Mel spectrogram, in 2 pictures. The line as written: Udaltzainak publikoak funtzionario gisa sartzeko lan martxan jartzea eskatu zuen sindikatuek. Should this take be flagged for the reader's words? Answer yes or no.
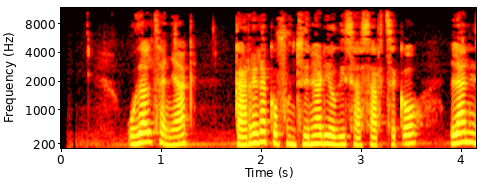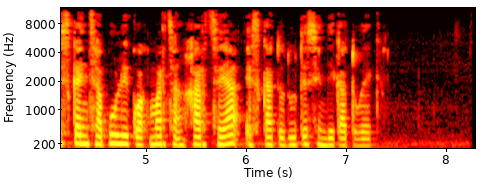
yes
